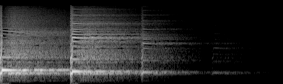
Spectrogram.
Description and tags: Blip Random: C2 note, random short blip sounds from Synplant. Sampled into Ableton as atonal as possible with a bit of effects, compression using PSP Compressor2 and PSP Warmer. Random seeds in Synplant, and very little other effects used. Crazy sounds is what I do.
110, acid, blip, bounce, bpm, club, dance, dark, effect, electro, electronic, glitch, glitch-hop, hardcore, house, lead, noise, porn-core, processed, random, rave, resonance, sci-fi, sound, synth, synthesizer, techno, trance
